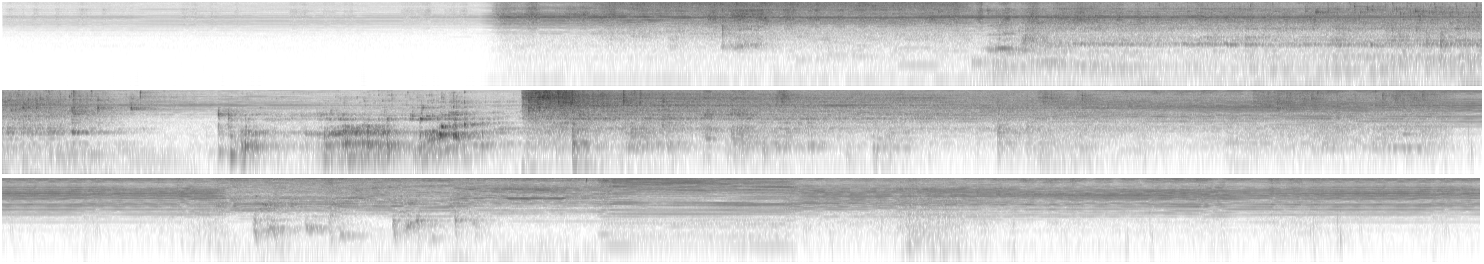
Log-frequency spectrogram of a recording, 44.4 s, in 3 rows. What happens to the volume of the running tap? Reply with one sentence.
The loudness of the running tap goes up, then down.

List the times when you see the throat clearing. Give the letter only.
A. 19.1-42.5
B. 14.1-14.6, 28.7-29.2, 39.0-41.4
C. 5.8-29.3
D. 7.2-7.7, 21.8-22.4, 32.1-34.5
D.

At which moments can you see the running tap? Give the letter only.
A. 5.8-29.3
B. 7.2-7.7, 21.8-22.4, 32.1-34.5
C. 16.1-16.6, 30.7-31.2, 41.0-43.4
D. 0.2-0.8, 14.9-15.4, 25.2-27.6
A.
